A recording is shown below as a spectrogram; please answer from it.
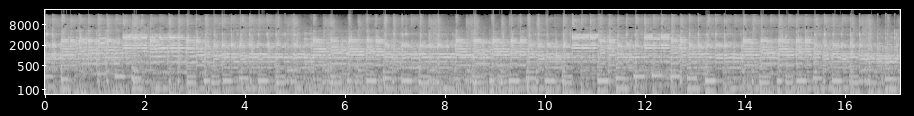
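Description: Early-1960s instrumental guitar-band rock: electric lead guitar playing the melody over rhythm guitar, bass guitar and drums at a steady beat.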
